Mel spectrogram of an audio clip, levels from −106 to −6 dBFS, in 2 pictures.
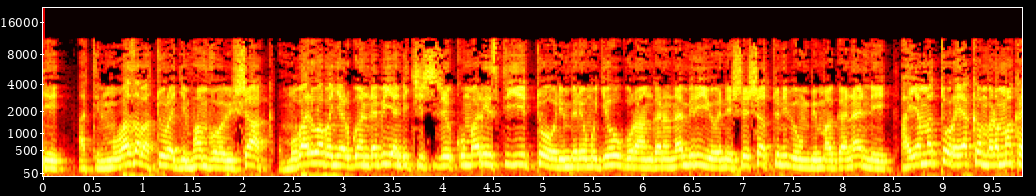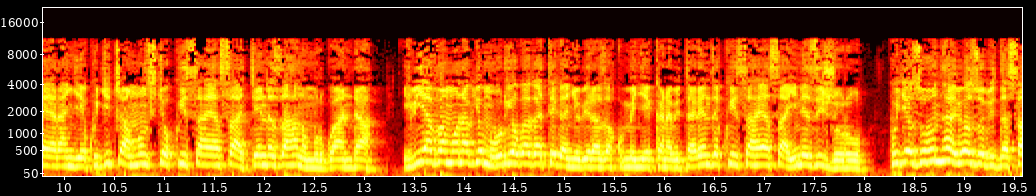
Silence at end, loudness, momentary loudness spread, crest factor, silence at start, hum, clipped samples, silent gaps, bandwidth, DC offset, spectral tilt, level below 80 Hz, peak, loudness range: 0 s; -17 LUFS; 4 LU; 12 dB; 0 s; none; under 0.1%; none; 11.5 kHz; under 0.1%; -4 dB/octave; -50 dBFS; -4 dBFS; 1 LU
